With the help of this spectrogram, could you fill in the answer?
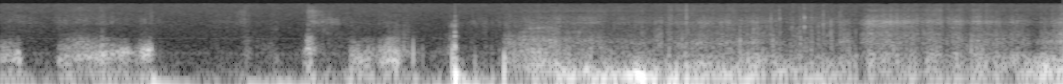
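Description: A black cotton swab held in the fingertips rubs inside the ear canal of a life-size white silicone ear binaural microphone made of solid, soft rubbery silicone. The sound is a deep, muffled rubbing and scraping, almost all low rumble, broken by a few sharp soft thumps.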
